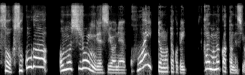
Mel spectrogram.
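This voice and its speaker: Recorded with a dry, close sound and no echo, a woman speaks at a fairly quick pace. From Japan, Gifu. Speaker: clinical counselor. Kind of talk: interview.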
